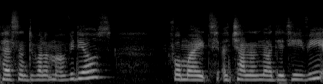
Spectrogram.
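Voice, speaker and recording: The speech comes at a very fast pace with ordinary pitch variation, in a very clean recording with a silent background. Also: woman. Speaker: personal development coach. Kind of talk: live stream talk. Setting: live video stream. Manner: low energy.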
